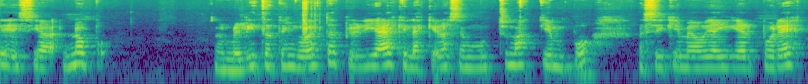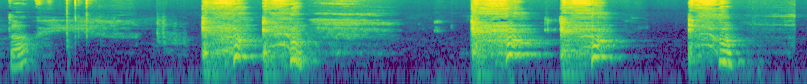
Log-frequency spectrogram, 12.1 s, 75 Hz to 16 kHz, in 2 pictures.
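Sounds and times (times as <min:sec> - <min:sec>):
speech: 0:00.0 - 0:00.9, 0:01.6 - 0:06.7, 0:07.6 - 0:08.8, 0:11.4 - 0:11.7
person coughing harshly: 0:07.6 - 0:08.6, 0:09.6 - 0:11.8.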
